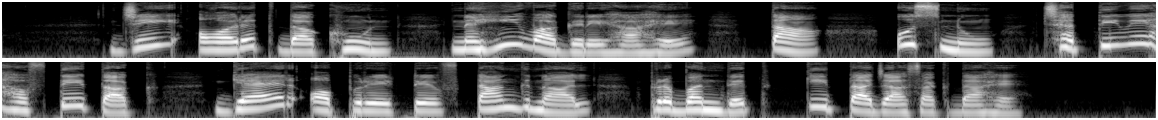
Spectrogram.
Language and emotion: Punjabi, neutral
